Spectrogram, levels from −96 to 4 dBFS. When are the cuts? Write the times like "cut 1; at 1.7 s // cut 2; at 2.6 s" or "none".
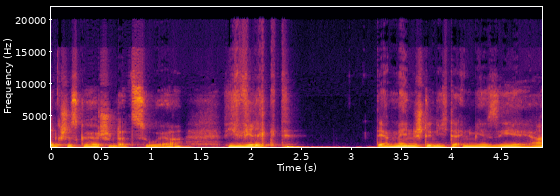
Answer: none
